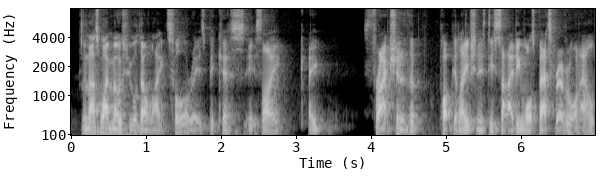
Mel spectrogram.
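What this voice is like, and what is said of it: Strong northern English accent. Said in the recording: “I've got a strong northern accent”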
